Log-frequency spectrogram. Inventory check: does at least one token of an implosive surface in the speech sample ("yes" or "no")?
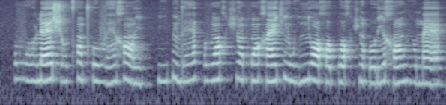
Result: no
